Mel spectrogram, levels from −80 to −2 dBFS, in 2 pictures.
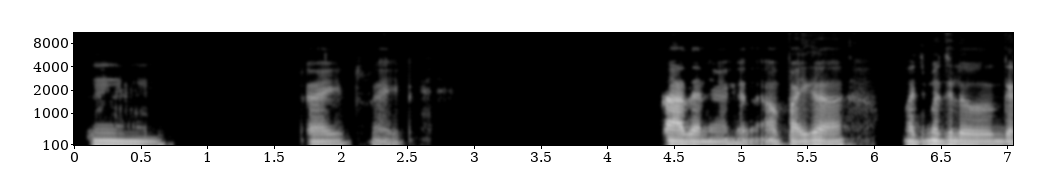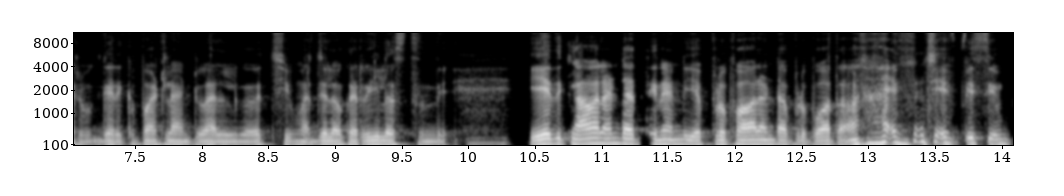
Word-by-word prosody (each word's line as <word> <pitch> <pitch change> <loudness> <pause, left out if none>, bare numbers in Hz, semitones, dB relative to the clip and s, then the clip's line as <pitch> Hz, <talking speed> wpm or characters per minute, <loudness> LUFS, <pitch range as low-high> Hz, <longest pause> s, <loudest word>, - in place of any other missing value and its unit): హ్మ్. 105 -2 -4 1.1
Right 100 +1 -7
right. - - -14 1.9
ప్రాధాన్యమే 100 -2 0
గదా! - - -9
ఆహ్, 100 - -5
పైగా 105 +3 -1 0.6
మధ్య 100 0 -4
మధ్యలో 105 -1 -1 0.3
గరివ్ 95 -1 -5
గరికపాటి 105 +1 -2
లాంటి 100 0 -2
వాళ్ళు 95 -1 -1
ఒచ్చి 105 +1 -11
మధ్యలో 105 +2 0
ఒక 100 -1 +1
రీల్ 110 0 +3
ఒస్తుంది. 105 -2 -7 0.7
"ఏది 140 +1 +7
కావాలంటే 140 +1 +6
అది 125 - -13
తినండి. 125 0 +2
ఎప్పుడు 115 +1 0
పోవాలంటే 120 0 +5
అప్పుడు 110 -1 -5
పోతాం" 110 0 +2 0.3
అని 160 +4 -1
చెప్పేసి. 145 -1 -1
105 Hz, 120 wpm, -20 LUFS, 100-120 Hz, 1.9 s, ఏది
